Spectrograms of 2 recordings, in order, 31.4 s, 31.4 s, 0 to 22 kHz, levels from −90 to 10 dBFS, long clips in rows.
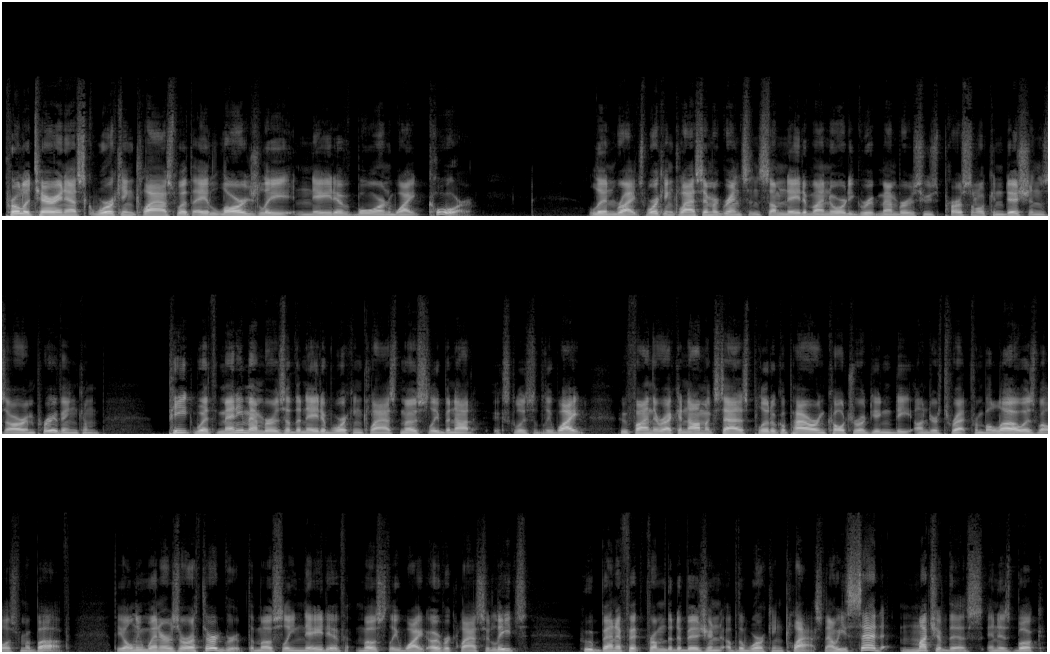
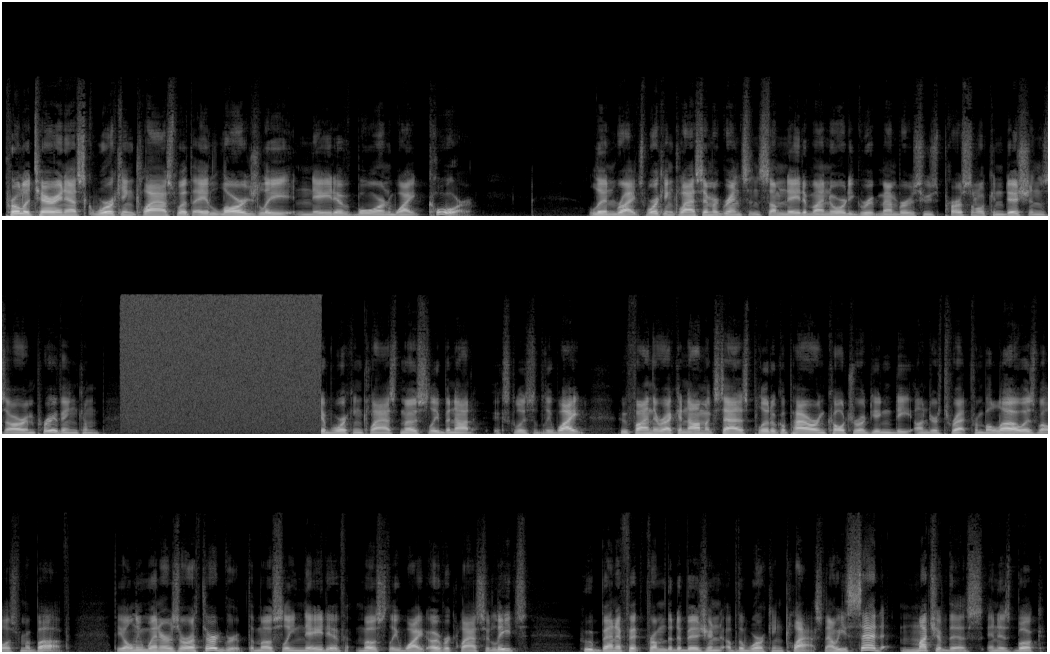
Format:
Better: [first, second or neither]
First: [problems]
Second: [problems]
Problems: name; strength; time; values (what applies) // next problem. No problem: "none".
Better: first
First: none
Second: audio cutting out; filled with static; at 12 s for 2 s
